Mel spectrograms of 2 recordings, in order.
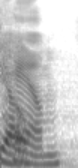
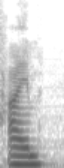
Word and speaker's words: Haim: I believe it's pronounced Haim. – Haim? Haim? I think it's Haim. H-A-I-M. All capitals. Haim.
